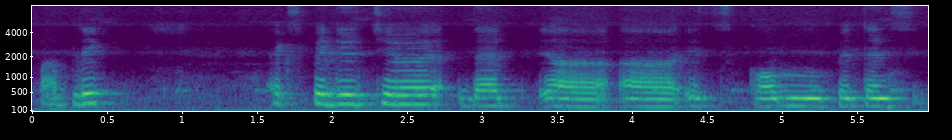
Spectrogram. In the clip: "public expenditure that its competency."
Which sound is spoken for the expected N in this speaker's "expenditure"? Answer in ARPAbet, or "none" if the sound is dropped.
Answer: none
